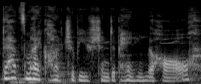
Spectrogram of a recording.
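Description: A woman's voice: medium pitch, very animated, unhurried, vocal fry, a bit bright, faint music behind, heavily acted. A woman voicing a timid but cheerful older spinster, mild, earnest and hopeful, in an audiobook story. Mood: eager, hopeful. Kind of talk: audiobook character dialogue.

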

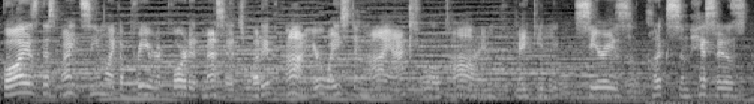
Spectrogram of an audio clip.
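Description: A man voicing an imperious, scolding handler in a drawn-out, theatrical manner for an audio role-playing game. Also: high-pitched, fairly even intonation, over loud music, pitched above the performer's own voice, poor audio. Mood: impatient, scolding. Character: imperious theatrical French handler speaking through phonograph record.

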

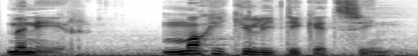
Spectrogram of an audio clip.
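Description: A man's voice: medium pitch, very animated, normal speed. Man playing a stern, formal airline steward. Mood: firm. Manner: formal, firm. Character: stern, formal male airline crew member, authoritative. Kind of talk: audio drama acting.

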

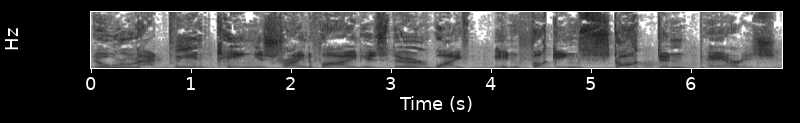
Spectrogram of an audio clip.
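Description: A man voicing a bitter, drunken aristocrat who lectures and rants with a sneer, sometimes breaking into shouts. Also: high-pitched, lively intonation, slow pace, gravelly, pitched above the performer's own voice, full character voice. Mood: drunken scorn. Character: drunk, bitter, ranting male aristocrat theorist. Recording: music bed underneath.

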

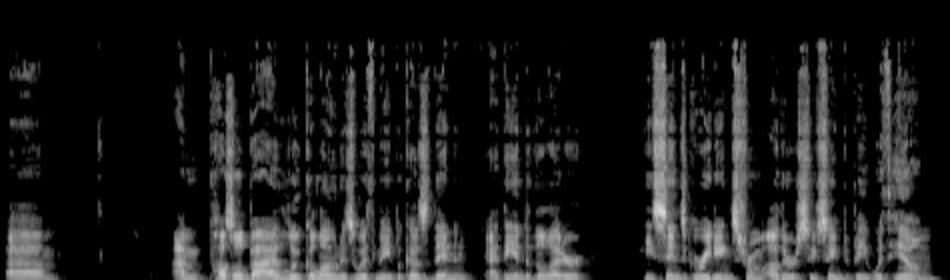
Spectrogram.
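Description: A man teaching the Bible in a conversational, measured way, moving between explanation and reading verses aloud. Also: a little high, steady tone, mellow. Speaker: Bible study podcast host and teacher.

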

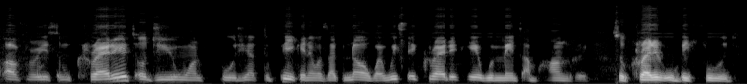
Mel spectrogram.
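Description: A man's voice: lowish voice, fairly even intonation, fairly quick, few pauses, fairly bright tone, no echo, low-quality recording. A man from Belgium and France with a French accent, chatting casually and jokingly as a podcast guest. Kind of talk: casual chat.

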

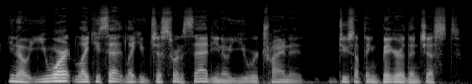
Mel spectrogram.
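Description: A man's voice: on the low side, fairly even intonation, fast, dry recording. Friendly male podcast host, dry sound. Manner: friendly, with many fillers and affirmations. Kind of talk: casual interview.

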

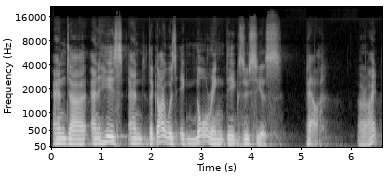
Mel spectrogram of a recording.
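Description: A man's voice: mid-range voice, a little mellow, in a large hall. A man with an Australian accent preaching a sermon, chatty with many restarts and asides to the congregation. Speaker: pastor.

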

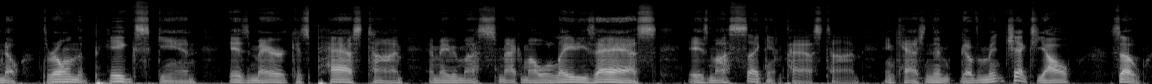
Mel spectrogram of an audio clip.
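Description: A man voicing a crude, boastful, middle-aged couch football fan who rants loudly and swears a lot on a podcast. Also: fairly low pitch, no echo, studio quality. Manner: loud, swaggering, profane ranting. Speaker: podcast host in character. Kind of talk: improvised comedy character monologue.

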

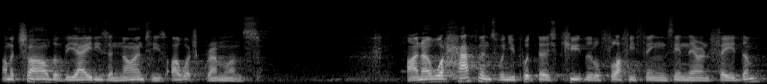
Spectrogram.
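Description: A man's voice: lowish voice, brisk, lo-fi sound. A middle-aged man preaching in a conversational expository style, using rhetorical questions and emphatic repetition. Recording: long hall reverb.

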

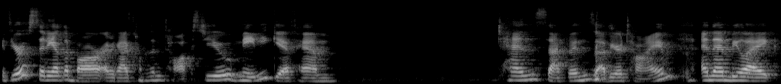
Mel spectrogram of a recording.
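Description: A young woman with a deeper, husky voice, talking bluntly in a casual podcast chat and laughing often. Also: moderate pace, fairly bright tone. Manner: blunt, laughs often, uses mild profanity. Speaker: podcast co-host. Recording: echoey room.

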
